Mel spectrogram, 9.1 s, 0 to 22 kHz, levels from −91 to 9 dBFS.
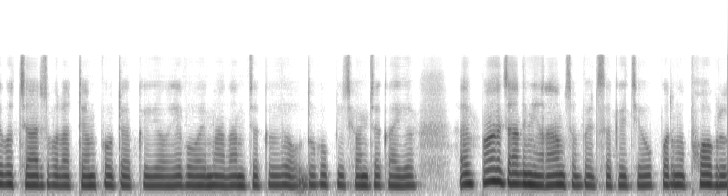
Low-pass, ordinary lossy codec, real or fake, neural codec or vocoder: none; none; fake; codec, 16 kHz, about 1 kbps, DyCAST, with the encoder's durations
